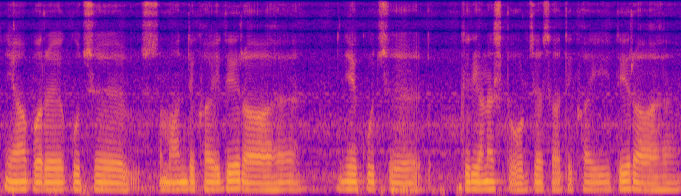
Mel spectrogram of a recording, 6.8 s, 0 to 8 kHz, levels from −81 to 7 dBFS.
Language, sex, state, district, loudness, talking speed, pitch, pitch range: Hindi, male, Haryana, Rohtak, -16 LUFS, 150 wpm, 110 Hz, 105-115 Hz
